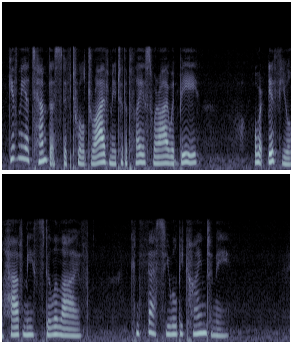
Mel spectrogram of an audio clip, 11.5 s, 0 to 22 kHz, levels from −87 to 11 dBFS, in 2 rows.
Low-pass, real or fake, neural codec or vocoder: 7.2 kHz; fake; codec, 16 kHz, 4 kbps, FunCodec, trained on LibriTTS, 50 frames a second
